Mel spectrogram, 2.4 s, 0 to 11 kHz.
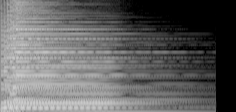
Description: C sharp Suspended 2nd Suspended 4th, Guitar, Standard; strummed; 9,6,6,6,7,9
